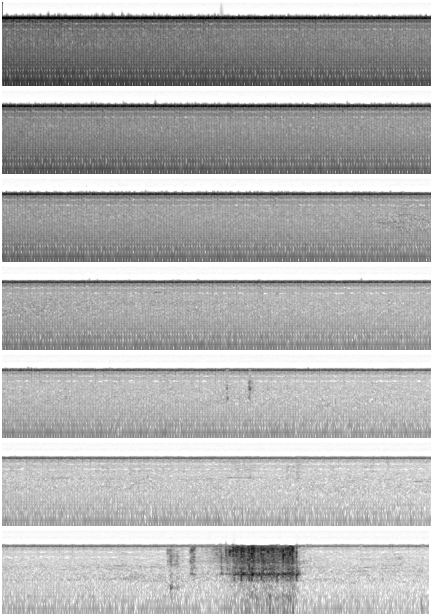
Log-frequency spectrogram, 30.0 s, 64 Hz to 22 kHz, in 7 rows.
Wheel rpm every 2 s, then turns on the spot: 0, 0, 0, 0, 0, 0, 0, 0, 0, 0, 0, 0, 0, 0, 10.
28-30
